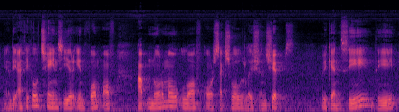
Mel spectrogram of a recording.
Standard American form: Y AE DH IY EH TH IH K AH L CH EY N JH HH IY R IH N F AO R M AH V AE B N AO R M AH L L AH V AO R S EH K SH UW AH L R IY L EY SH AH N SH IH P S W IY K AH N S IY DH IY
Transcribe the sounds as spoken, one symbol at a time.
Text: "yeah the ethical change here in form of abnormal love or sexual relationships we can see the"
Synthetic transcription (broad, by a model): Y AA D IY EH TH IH K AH L CH EY N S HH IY R IH N F AO R M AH F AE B N AO R M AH L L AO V AO R S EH K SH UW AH L R IY L EY SH AH N SH IH P S W IY K AH N S IY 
